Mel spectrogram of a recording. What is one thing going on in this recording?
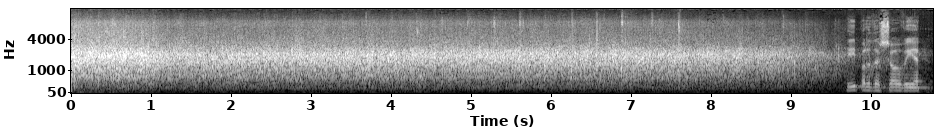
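A crowd applauds loudly in a large echoing hall, then the clapping dies away.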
